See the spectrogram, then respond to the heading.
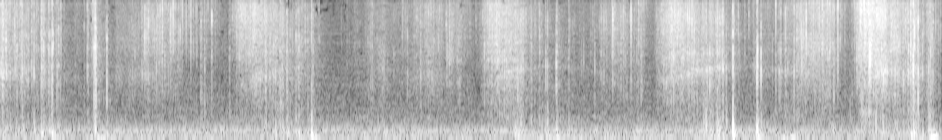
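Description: A white polyethylene foam mesh fruit protection sleeve is squeezed and crinkled in the fingers of both hands. It makes a soft, continuous, bright crackling and rustling with sharp little pops scattered throughout, over a faint low hum.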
